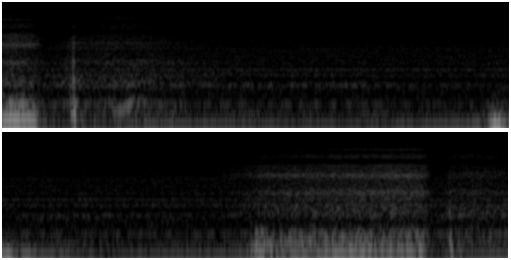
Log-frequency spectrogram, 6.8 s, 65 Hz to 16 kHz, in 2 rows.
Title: Cleveland (A1043271 at Contra Costa Animal Shelter) gently snoring while napping on my couch.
